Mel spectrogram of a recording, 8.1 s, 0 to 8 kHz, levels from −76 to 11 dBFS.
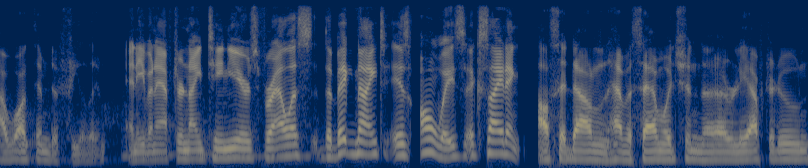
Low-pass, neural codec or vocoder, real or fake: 7.2 kHz; none; real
